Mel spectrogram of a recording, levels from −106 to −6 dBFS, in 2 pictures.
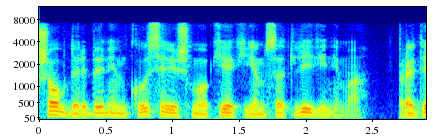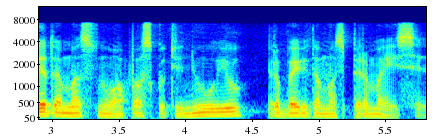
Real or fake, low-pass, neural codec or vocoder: fake; 7.2 kHz; codec, 16 kHz, 0.8 kbps, ZipCodec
